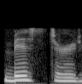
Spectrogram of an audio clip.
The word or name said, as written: bistered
